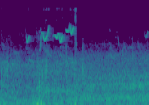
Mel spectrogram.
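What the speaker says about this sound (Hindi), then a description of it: "परिंदों की कुछ आवाज़ें हैं, चिड़ियों की और कुछ दूसरे जानवरों की आवाज़ें" Faint, high bird chirps come and go over a steady low outdoor rumble, distant and sparse, on a forest trail in the Margalla Hills.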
